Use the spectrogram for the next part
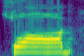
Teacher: और जो हमारे होठ है थोड़े से गोल हो जाएंगे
